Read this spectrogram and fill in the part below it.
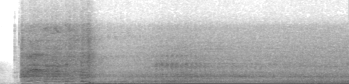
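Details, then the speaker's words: After radiator replacement and timing work, coolant filled: quick crank, instant catch, then a steady, smooth idle with no misses, knocks or ticking; timing confirmed right, engine healthy. "She sounds good. That means timing's good. That means I did the timing right."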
